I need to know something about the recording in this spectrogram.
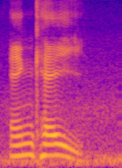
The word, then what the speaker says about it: Enkei: Enkei is how the Japanese pronounce it.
